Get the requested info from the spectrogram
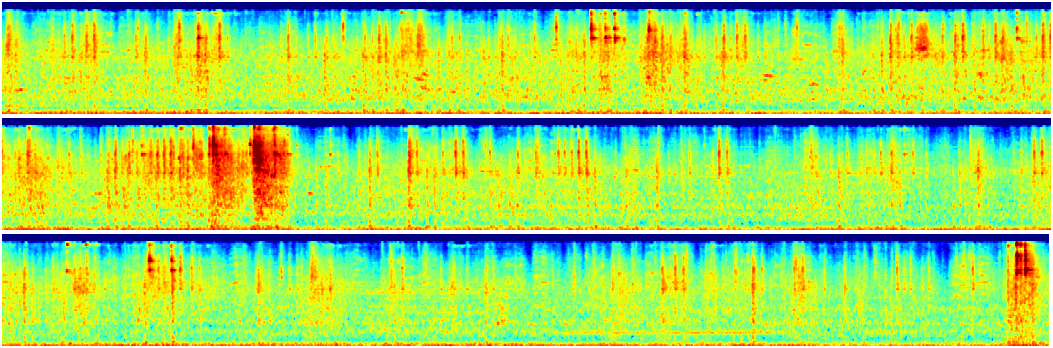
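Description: Mercedes-Benz Citaro city bus under way, heard from inside the cabin: a steady diesel engine drone with road noise, and a brief louder clatter about halfway through.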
